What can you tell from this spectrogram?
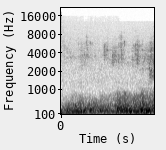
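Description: A low, rolling rumble of thunder in a terrible storm, heard while driving home from a party, steady and moderately loud for a couple of seconds, with a faint rainy storm wash behind it and no voices.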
